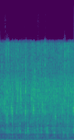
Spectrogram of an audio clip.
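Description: Unbreaded crappie fillets frying in a pan at a winter truck camp in a northern Minnesota forest, giving a steady, close, hissing sizzle that holds evenly throughout with no voices.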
